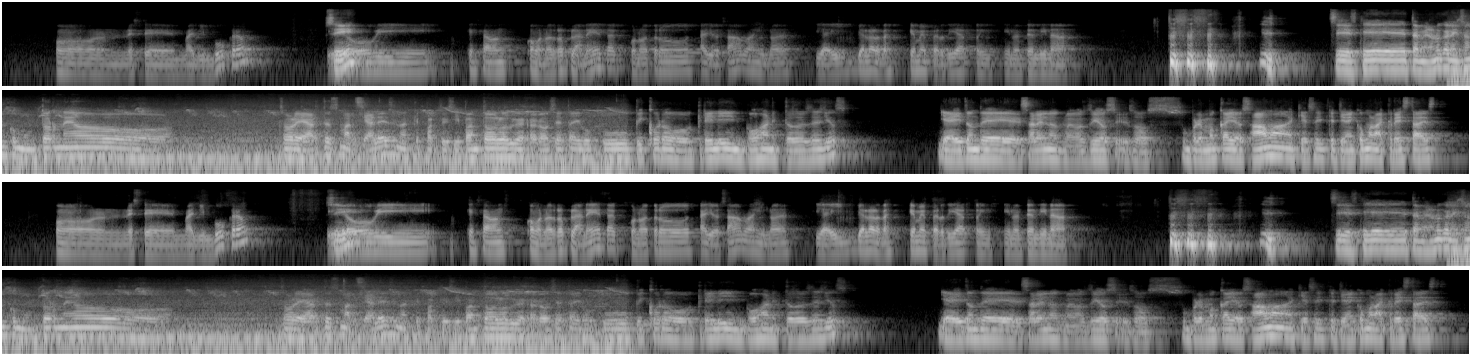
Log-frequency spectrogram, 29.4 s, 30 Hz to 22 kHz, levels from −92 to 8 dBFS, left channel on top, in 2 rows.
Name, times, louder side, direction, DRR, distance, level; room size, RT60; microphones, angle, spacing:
voice 1, 0.5-2.5 3.2-4.3 4.7-7.9 8.1-10.6, right 5 dB, 80° right, 0.5 m, -31 dB
voice 2, 3.2-3.6 11.7-12.3 12.6-12.8 13.3-16.4 17.4-23.1 24.0-29.0, left 3 dB, 55° left, 0.6 m, -21 dB
sound 1, 14.4-20.9, equal, 15° left, 1.1 m, -28 dB
21.5 x 8.2 x 3.5 m
head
